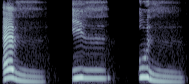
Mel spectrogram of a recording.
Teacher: Vous devez sentir que ça vibre, le point de sortie du dhal, donc on sort le bout de la langue, et puis ça vibre et assez longtemps parce qu'on garde donc ce vel, on lui donne sa durée de rakhawa.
